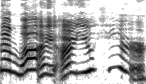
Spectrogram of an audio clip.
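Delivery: very high, squeaky troll-doll voice. A woman speaks through a troll doll held up to her face: squeaky voice. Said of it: "she asked in a squeaky voice".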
